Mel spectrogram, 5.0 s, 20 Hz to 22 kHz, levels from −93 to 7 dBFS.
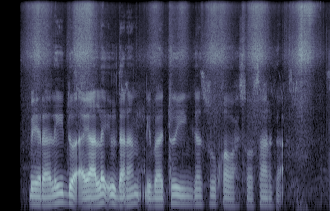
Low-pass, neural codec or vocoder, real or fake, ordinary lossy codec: none; vocoder, 44.1 kHz, 128 mel bands every 256 samples, BigVGAN v2; fake; none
